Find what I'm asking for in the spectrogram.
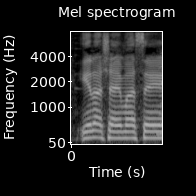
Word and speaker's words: いらっしゃいませ: It gets a little nasally, usually. It's something like a, いらっしゃいませ。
